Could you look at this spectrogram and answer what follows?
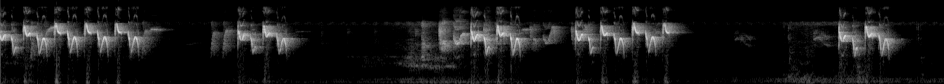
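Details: Series of rapid, high, sharply downslurred notes from a bar-winged prinia, a song meant to lure and train other birds, given in repeated bursts of about five notes with short gaps between.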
